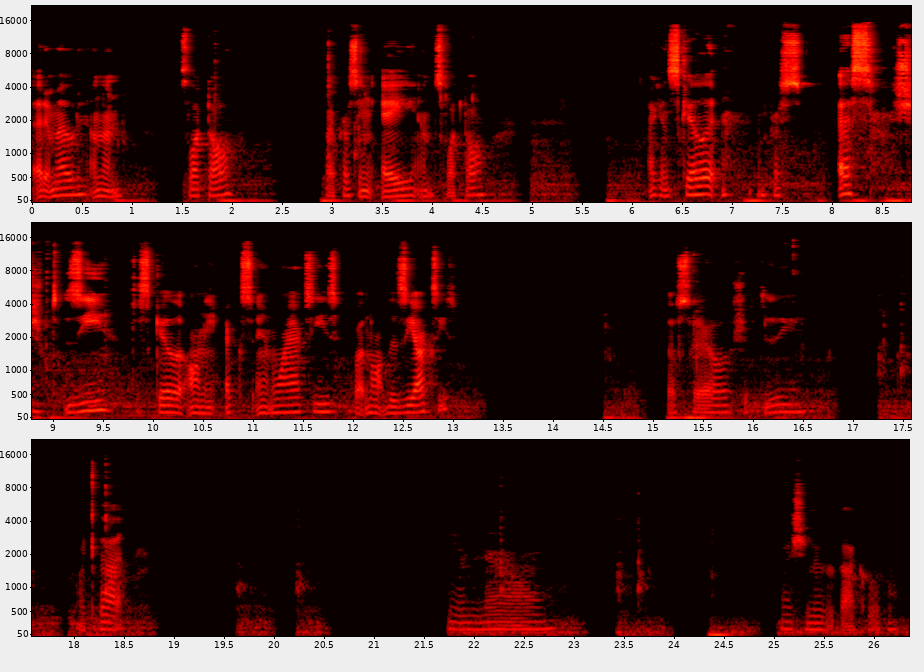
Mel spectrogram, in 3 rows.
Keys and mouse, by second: 0.8 a, 1.8 a, 3.0 shift+middle click, 3.6 a, 4.1 a, 5.7 s, 14.4 s, 16.9 Tab, 17.2 middle drag, 18.3-19.6 middle drag, 20.2-22.3 middle drag, 23.4 middle drag, 24.3 g.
